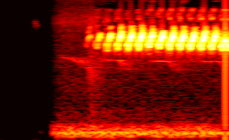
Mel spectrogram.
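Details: A Pine Warbler's even, musical trill of distinctly bird-like quick high notes, about nine a second, unlike dry insect-like trills, over a low rumble of background noise.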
